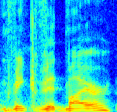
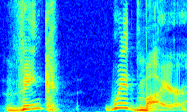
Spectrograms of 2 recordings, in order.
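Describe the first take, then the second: First: The V and W sound German. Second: The V and W sound English. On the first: "the Germanic pronunciation. I almost went" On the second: "because there's a clear difference"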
